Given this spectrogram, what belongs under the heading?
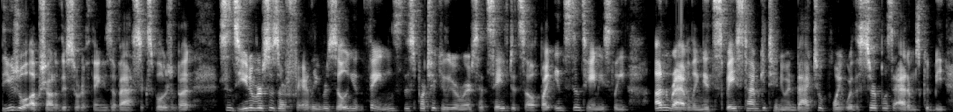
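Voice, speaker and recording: A man reads a comic fantasy novel aloud in a middle-pitched voice. He trips over words and restarts lines, then bursts out in loud, disbelieving swearing before going back to the text. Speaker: reader of a novel with commentary. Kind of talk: reading a novel aloud with reactions.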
